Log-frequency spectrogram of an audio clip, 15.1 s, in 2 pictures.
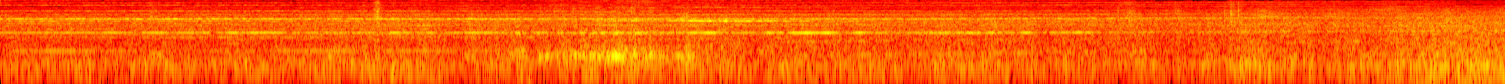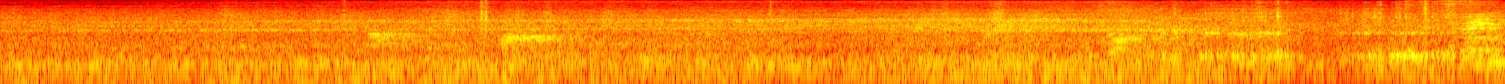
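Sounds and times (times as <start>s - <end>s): train rumble: 5.5s - 15.0s.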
